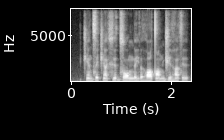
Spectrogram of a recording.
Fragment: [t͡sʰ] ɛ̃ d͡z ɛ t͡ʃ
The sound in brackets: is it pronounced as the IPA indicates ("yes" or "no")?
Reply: no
